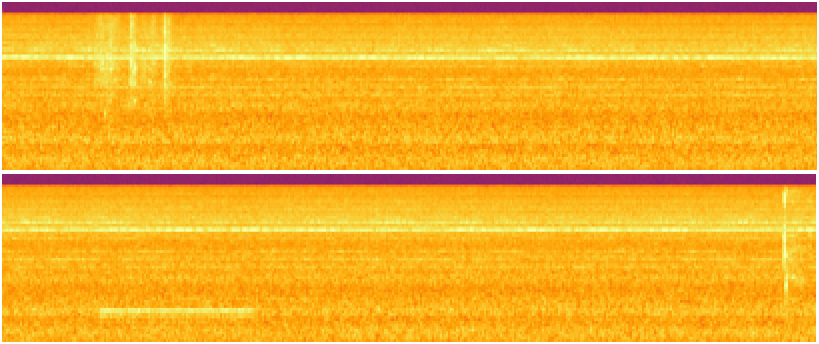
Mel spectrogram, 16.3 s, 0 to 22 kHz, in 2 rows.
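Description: Aircraft engine thrust in the X-Plane 11 flight simulator, a steady, broad engine roar and rumble with a faint high whine, continuous and even throughout with no talk.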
